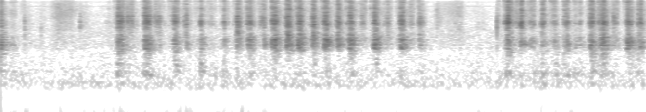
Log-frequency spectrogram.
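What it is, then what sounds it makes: Scratch-art card being scratched. A wooden stylus scratches fine strokes into a flat scratch-art card, a black coating over a colored foil layer, held flat on a table. The result is a rapid run of bright, dry scraping strokes with a quiet pause near the start and another just before the end.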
